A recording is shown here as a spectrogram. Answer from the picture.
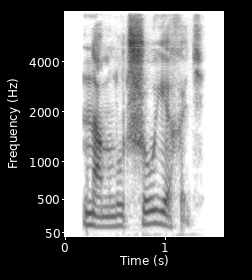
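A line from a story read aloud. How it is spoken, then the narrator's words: Plain. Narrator (Russian): сказал Колхун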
